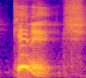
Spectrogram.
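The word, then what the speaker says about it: Kinich: Kinnitch.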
